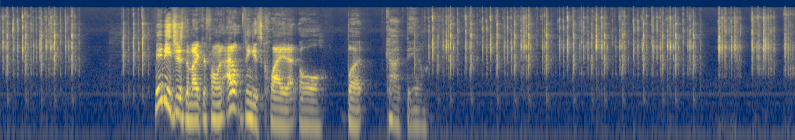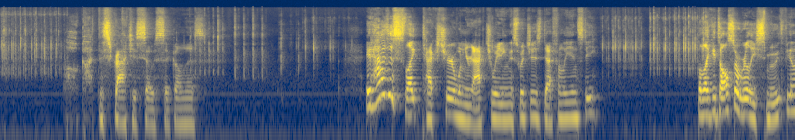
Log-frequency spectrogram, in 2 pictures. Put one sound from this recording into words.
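Keys clack rapidly on a mechanical keyboard.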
